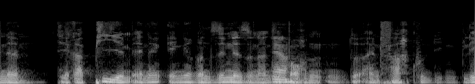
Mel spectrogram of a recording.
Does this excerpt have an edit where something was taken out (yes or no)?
no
